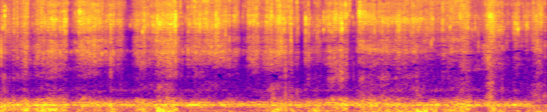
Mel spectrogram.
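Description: Fingernails scratch across the hook surface of a pink hollow velcro hair roller, making a steady, crackly, bright rasping with dense high texture and faint low rumble underneath. The scratching runs continuously at an even level with no clear pauses.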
